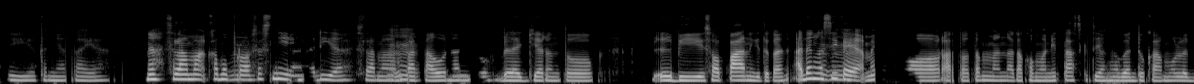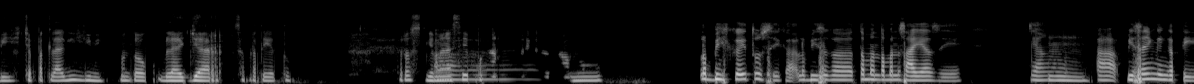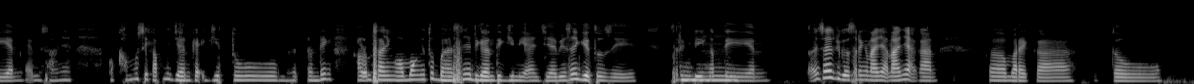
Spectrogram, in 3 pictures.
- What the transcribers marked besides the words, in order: other background noise; static; distorted speech; drawn out: "Ah"; "mending" said as "ending"
- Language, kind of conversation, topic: Indonesian, podcast, Pengalaman apa yang mengubah cara pandang hidupmu?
